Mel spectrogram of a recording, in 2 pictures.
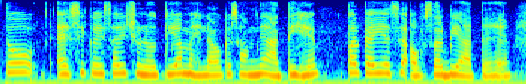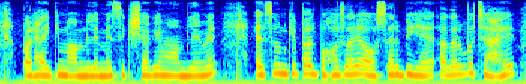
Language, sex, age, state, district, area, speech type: Hindi, female, 30-45, Madhya Pradesh, Betul, rural, spontaneous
